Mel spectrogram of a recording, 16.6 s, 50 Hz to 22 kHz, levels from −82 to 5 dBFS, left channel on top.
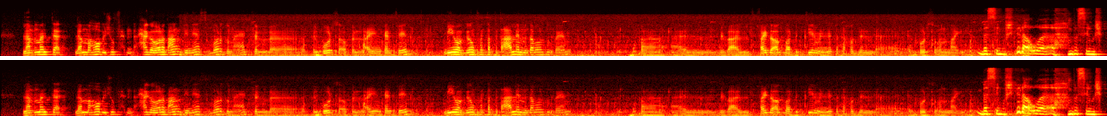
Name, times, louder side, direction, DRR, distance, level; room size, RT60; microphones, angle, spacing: voice 1, 0.3-6.2 6.7-8.6 9.6-14.6, left 3 dB, 85° left, 1.2 m, -24 dB
sound 1, 2.7-15.4, left 2 dB, 55° left, 0.8 m, -32 dB
voice 2, 14.6-16.5, right 1 dB, 10° right, 0.5 m, -17 dB
18.5 x 7.5 x 5.1 m
head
